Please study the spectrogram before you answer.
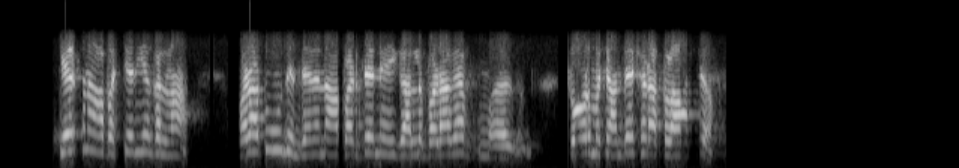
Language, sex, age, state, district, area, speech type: Dogri, female, 60+, Jammu and Kashmir, Reasi, rural, conversation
